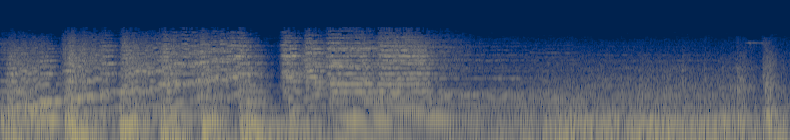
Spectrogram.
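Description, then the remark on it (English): A train rumbles in on the rails, pulling in at its destination, Giggleswade, its rhythmic clatter loud at first and then easing into a steadier, lower roar, with a faint high squeal near the end. No voices. “So naturally, I was full of eager anticipation as the train pulled in at its destination.”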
